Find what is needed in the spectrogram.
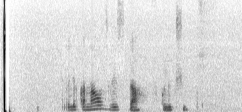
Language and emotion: Russian, sad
